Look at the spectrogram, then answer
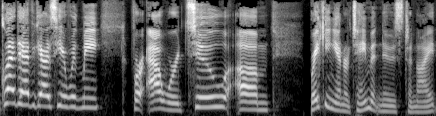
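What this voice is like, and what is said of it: Raspy voice. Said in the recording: “if I sound all raspy, it's because I'm choking up coffee grounds in my throat”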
